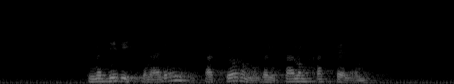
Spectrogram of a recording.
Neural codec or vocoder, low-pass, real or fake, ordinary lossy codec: none; 3.6 kHz; real; Opus, 32 kbps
